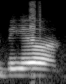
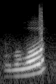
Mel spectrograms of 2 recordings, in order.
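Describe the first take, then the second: First: The vowel sounds like 'air'. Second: The vowel sounds like 'er'. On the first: The speaker calls it wrong. "बच्चे क्या पढ़ देते हैं? ... No, it is not वेयर" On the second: The speaker calls it right. "It is वर"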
